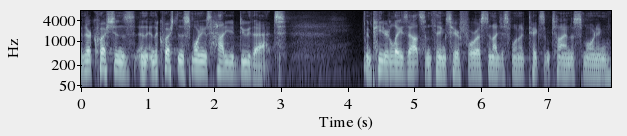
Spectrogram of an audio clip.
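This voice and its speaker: An ordinary speaking voice at a fairly quick pace with fairly even intonation. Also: man, medium pitch for a man. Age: 60s. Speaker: pastor. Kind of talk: sermon. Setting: church.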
